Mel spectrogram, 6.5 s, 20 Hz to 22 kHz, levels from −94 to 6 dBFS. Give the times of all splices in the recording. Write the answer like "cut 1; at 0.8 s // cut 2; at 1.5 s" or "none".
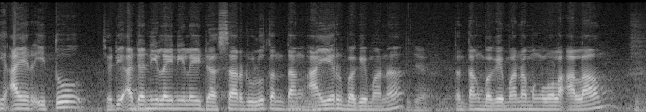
cut 1; at 1.0 s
